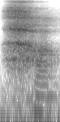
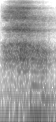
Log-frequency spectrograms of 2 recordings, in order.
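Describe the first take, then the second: First: A hollow h with strong audible airflow. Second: The same.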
